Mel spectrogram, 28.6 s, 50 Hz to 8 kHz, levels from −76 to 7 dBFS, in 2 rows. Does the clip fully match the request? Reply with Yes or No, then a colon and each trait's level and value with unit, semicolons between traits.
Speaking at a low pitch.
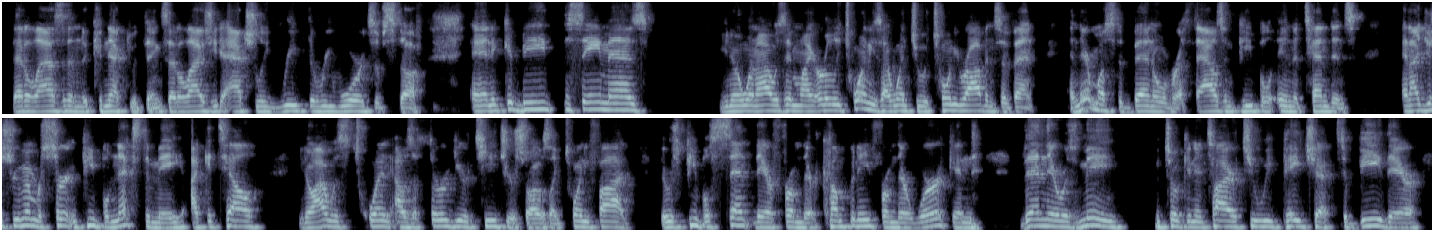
No: medium, 145 Hz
